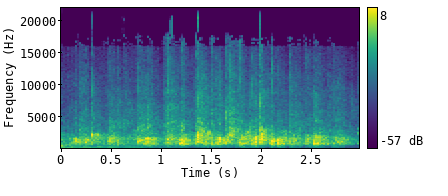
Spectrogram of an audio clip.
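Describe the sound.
Audience applause welcoming a speaker in Decatur: continuous, even clapping from many hands that holds at a steady level, with a low tone fading out in the first moment.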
